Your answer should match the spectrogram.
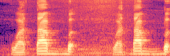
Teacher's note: Watabba diwakofkan menjadi watab ya, jadi disukunkan. Nah, ketika kalian mengucap watab, maka ba-nya harus memantul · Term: qalqalah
